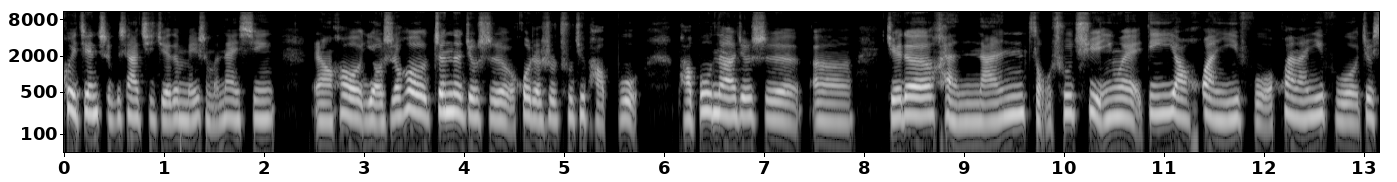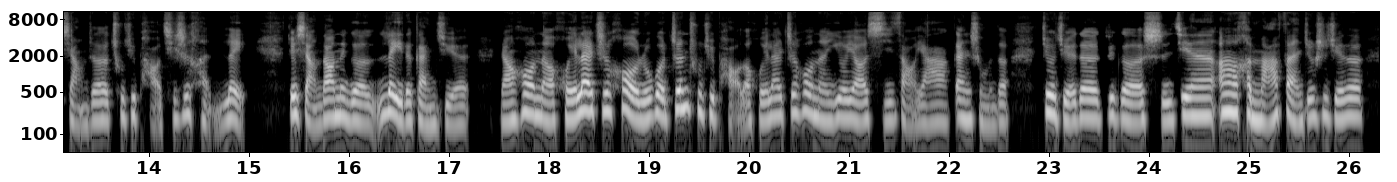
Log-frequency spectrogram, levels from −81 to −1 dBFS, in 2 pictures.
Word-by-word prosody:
会 255 -4 +5
坚 225 -1 +2
持 210 -5 -2
不 180 - -8
下 190 +1 0
去， 185 0 -4
觉 170 -1 -2
得 180 - -2
没 170 0 -3
什 185 -4 -6
么 150 -1 -11
耐 185 +1 -3
心， 180 +1 -3 0.3
然 165 0 -3
后 200 -1 +3
有 165 -1 +1
时 185 +5 0
候 230 -2 +4
真 235 +5 +4
的 230 -2 +4
就 200 -2 0
是 175 -4 -1
或 200 +9 -1
者 175 -2 0
说 175 +1 -4
出 190 +3 -7
去 210 - -3
跑 160 -6 -8
步， 180 0 -3 0.3
跑 180 -1 -3
步 240 +5 +2
呢， 210 -3 +4
就 200 0 +1
是， 175 -5 -2
呃， 165 -1 -5 0.3
觉 190 0 +2
得 210 0 +6
很 165 -6 -3
难 180 +7 0
走 215 - -7
出 225 0 -1
去。 220 +2 -1
因 185 +3 0
为 190 -3 0
第 220 0 0
一 - - +1
要 195 -6 +3
换 185 -4 0
衣 175 +2 -1
服， 160 -6 -7
换 205 +8 -2
完 185 +1 -2
衣 215 - 0
服 165 -6 -4
就 195 +5 -3
想 170 -7 -5
着 170 +1 -1
出 180 +4 -7
去 205 +2 -5
跑， - - -10
其 185 - -5
实 205 +4 -1
很 - - -8
累， - - -1 0.4
就 210 - +4
想 150 -8 +1
到 190 +3 +4
那 200 0 +1
个 170 -2 +1
累 200 +5 +3
的 170 - 0
感 145 -3 -3
觉。 145 0 -6 0.3
然 165 +1 0
后 225 +2 +3
呢， 180 -5 0
回 175 +2 +2
来 245 +2 +8
之 240 0 0
后 225 -5 +4
如 175 +2 +1
果 210 -3 +3
真 265 +9 +4
出 250 -4 -4
去 200 -1 -2
跑 - - -8
了， 160 - -4
回 165 +1 -3
来 200 +2 -1
之 230 +3 -3
后 235 0 0
呢， 185 -4 -2
又 185 +3 -1
要 165 -2 0
洗 170 -1 -2
澡 180 +1 -7
呀， 155 +1 -6
干 185 -2 0
什 165 -3 -6
么 140 -1 -12
的， 160 +1 -6 0.3
就 225 -2 +5
觉 165 -3 0
得 185 0 +3
这 200 +4 -4
个 165 -3 +1
时 165 -1 +3
间， 200 +2 +3
啊， 235 0 +5
很 220 -2 0
麻 165 +2 +1
烦， 185 -7 0
就 185 +3 -3
是 200 +1 -4
觉 180 -1 -1
得 195 0 0
185 Hz, 265 characters per minute, -23 LUFS, 170-205 Hz, 0.4 s, 来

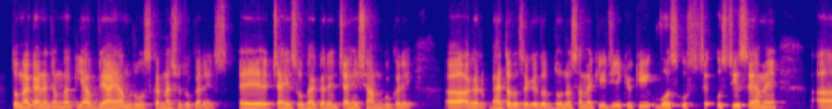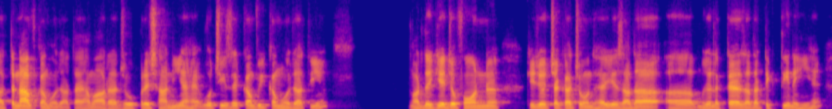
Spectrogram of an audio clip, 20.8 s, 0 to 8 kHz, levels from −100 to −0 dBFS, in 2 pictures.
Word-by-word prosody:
तो 155 - +1
मैं 170 0 +4
कहना 170 0 +4
चाहूँगा 170 +1 -3
कि 180 - -2
आप 170 -5 +2
व्यायाम 125 +6 +4
रोज़ 120 -1 -6
करना 110 -1 -2
शुरू 105 -1 -7
करें - - -5
स - - -12 0.2
अ, 110 -1 +4
चाहे 115 +3 +1
सुबह 120 0 -1
करें, 130 +1 -3
चाहे 135 0 0
शाम 115 -5 -3
को 115 - -7
करें। - - -3 0.5
अ, - - +1 0.2
अगर 120 -1 +1
बेहतर 115 +8 +3
हो 145 - +1
सके 140 0 -1
तो 140 0 +1
दोनों 115 +5 -1
समय 130 0 -3
कीजिए 125 +4 -4
क्योंकि 130 -1 -2
वो 150 +3 +2
स 155 0 -3
उससे 150 +1 -6
उस 165 0 -4
चीज़ 165 0 +2
से 170 0 +3
हमें 165 +2 +1 0.6
अ, 125 0 +2
तनाव 160 +3 +7
कम 115 -3 0
हो 100 -1 -6
जाता 95 +1 -4
है, 100 - -2
हमारा 105 +1 -1
जो 110 - 0
परेशानियाँ 110 +5 0
हैं, 145 +4 -3
वो 165 -1 -1
चीज़ें 155 +1 -1
कम 155 0 +1
ही 170 - -3
कम 140 - +1
हो - - -2
जाती 110 +5 -1
है। 200 - -9 1.1
और 125 -1 0
देखिए, 130 +2 +5
जो 140 0 +5
फ़ोन 125 -1 +1 0.5
की 125 - 0
जो 130 +1 +5
चकाचौंध 130 -2 +1
है 130 +2 0
ये 130 0 +2
ज़्यादा 115 0 +2 0.2
अ, 110 -1 -2
मुझे 130 +2 -2
लगता 130 +2 +1
है 140 - +6
ज़्यादा 120 -1 +1
टिकती 150 - -3
नहीं 110 -3 -4
है। - - -9
130 Hz, 210 wpm, -24 LUFS, 115-145 Hz, 1.1 s, तनाव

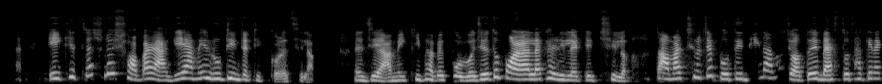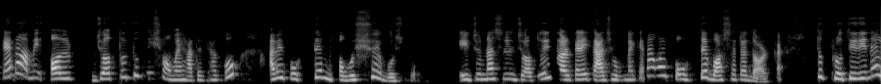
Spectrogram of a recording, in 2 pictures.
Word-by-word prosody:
হ্যাঁ, - - -21 0.3
এই 275 - +1
ক্ষেত্রে 350 +4 -2
আসলে - - -4 0.2
সবার 255 +1 +3
আগে 200 +5 -4
আমি 270 +2 -4
রুটিনটা 255 -4 +1
ঠিক 180 -1 -11
করেছিলাম। 130 +3 -7 0.6
যে 195 - +2
আমি 180 +2 -3
কিভাবে 215 -2 -1
করব। 185 -2 0
যেহেতু 245 +9 +2
পড়ালেখা 235 0 +7
related 195 -1 -2
ছিল। 210 -7 -3 0.3
তো - - -9
আমার 260 +2 +4
ছিল 325 - -3
যে 390 - +2
প্রতিদিন 245 +2 -3
আমি 315 - -11
যতই 230 +5 +3
ব্যস্ত 215 +1 +3
থাকি 255 +2 -5
না 270 - 0
কেনো 375 +8 +3
আমি 300 -2 -6 0.2
অল 270 +1 +6 0.4
যতটুকুই 275 +4 -2
সময় 215 -2 0
হাতে 195 +1 -4
থাকুক, 215 - -2 0.3
আমি 305 - +4
পড়তে 280 +6 -3 0.2
অবশ্যই 215 - -1
বসব। 165 0 -6 0.5
এর 225 - +1
জন্য 240 -1 -3
আসলে 250 -1 -9
যতই 195 +10 -2
দরকারি 225 +2 +5
কাজ 195 +1 +7
হোক 215 - -3
না - - -2
কেনো, 395 - -3
আমার 410 0 +1
পড়তে 235 +4 -1
বসাটা 215 +2 +1
দরকার। - - -4 0.3
তো - - +1
প্রতিদিনের 280 - +1
240 Hz, 185 wpm, -24 LUFS, 210-275 Hz, 0.6 s, পড়ালেখা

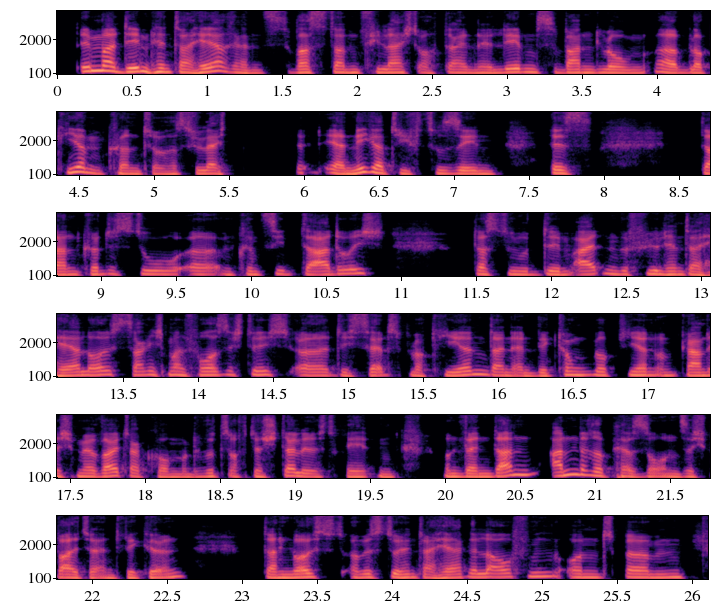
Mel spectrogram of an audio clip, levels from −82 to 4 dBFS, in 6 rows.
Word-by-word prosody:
immer 215 +2 +7
dem 175 +1 +6
hinterherrennst, 150 -4 +1
was 145 0 +1
dann 145 -2 +1
vielleicht 145 0 -1
auch 135 -4 -5
deine 135 +1 -2
Lebenswandlung, 140 -2 +1
äh, 140 -6 +3
blockieren 140 - +1
könnte, 130 -2 -2
was 125 0 -3
vielleicht 140 -2 0 0.4
e - - -7
eher 135 -7 +3
negativ 155 - +2
zu 145 - -4
sehen 135 -2 0 0.3
ist, 150 -6 0 0.7
dann 140 -1 +2
könntest 155 +1 -4
du, 155 -1 -1
äh, 150 -1 -1
im 145 -3 -7
Prinzip 145 +2 -5
dadurch, 180 +6 +1 0.6
dass 150 -4 -1
du 150 -2 -1
dem 140 +1 -1
alten 155 +2 +1
Gefühl 150 +1 -1
hinterherläufst, 145 +5 +1
sage 160 0 -1
ich 170 +1 -4
mal, 165 - +2
vorsichtig, 160 +2 -2
äh, 145 -2 0
dich 140 -5 -5
selbst 155 +2 -2
blockieren, 150 +7 0
deine 145 -3 0
Entwicklung 135 +6 -1
blockieren 155 0 0
und 145 -1 -4
gar 140 0 +4
nicht 140 +1 -2
mehr 140 -1 +1
weiterkommen 145 -5 +1
und 125 - -4
du - - -5
würdest 145 -1 -3
auf 135 - -5
der 140 - -1
Stelle 155 +2 +2
treten. 130 -1 -3 0.3
Und 140 -1 0
wenn 135 -1 +3
dann 215 - +3
andere 210 -6 +3
Personen 135 -1 -1
sich 130 -1 -3
weiterentwickeln, 135 +3 0 0.5
dann 140 -1 +2
läufst 155 +2 +1
äh, - - -1
bist 150 +1 -2
du 155 - +4
hinterhergelaufen 160 +6 0
und, 150 -3 -2
ähm, 150 -1 +1
145 Hz, 165 wpm, -23 LUFS, 135-160 Hz, 0.7 s, immer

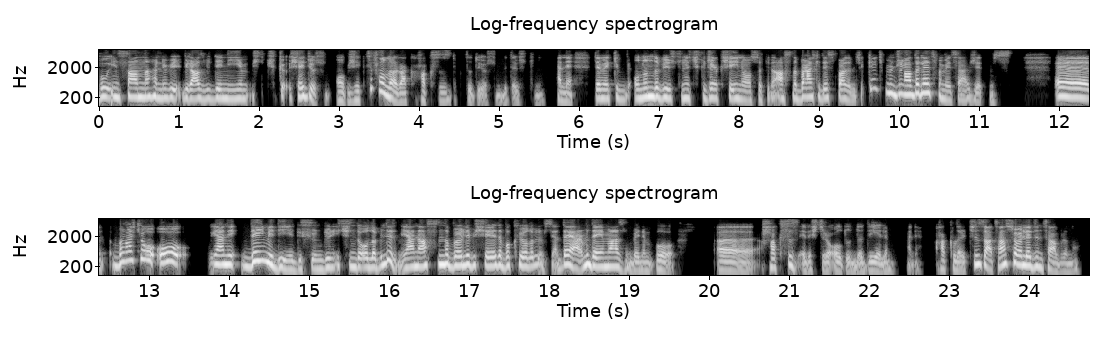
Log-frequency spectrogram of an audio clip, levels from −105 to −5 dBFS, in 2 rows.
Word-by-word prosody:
bu 210 0 +1
insanla, 205 0 +2
hani, 195 -2 0
bir 190 -2 -2
biraz 185 -1 +3
bir 185 -1 -7
deneyim, 185 -1 -1
işte, 215 - -14
çünkü 205 - -9
şey 215 +2 +1
diyorsun, 215 +2 -6
"Objektif 160 - -7
olarak 205 - +2
haksızlıktı." 160 0 -11
diyorsun, - - -13
bir - - -15
de - - -12
üstüne. - - -18 0.2
Hani, - - -4 0.3
demek 190 -1 0
ki 200 - -5
bu - - -10
onun 205 +4 +4
da 215 -2 +2
bir 200 - +2
üstüne 190 +1 -4
çıkacak 190 +1 -5
şeyin 190 -1 -2
olsa 160 0 -7
falan - - -4
aslında 185 0 -1
belki 210 0 +1
de - - -3
ispat 195 -2 -1
edecekken, 405 - -10
hiç 390 -5 -13
mücadele 275 +1 +4
etmemeyi 240 - -2
tercih - - -7
etmişsin. - - -16 0.5
Eee, 205 -4 +5
belki 315 - +1
o 340 - +4
o, 305 - +5 0.3
yani, 240 -1 +4
değmediğini 205 - +3
düşündüğün 170 +3 -4
için 205 -1 -4
de - - +1
olabilir 195 - +1
mi? - - -8
Yani, 195 +1 +3
aslında 235 +2 +3
böyle 220 +2 +4
bir - - 0
şeye 210 -1 +1
de 225 - +1
bakıyor 215 0 0
olabilir 205 +3 -2
misin? - - -9
Değer 240 -3 +5
mi 240 0 +5
değmez 200 -3 +2
mi - - -8
benim 140 -1 -7
bu, 160 -2 -4 0.5
eee, 145 -2 0 0.2
haksız 190 +3 -3
eleştiri 140 -1 -7
olduğunda - - -6
diyelim, 140 -1 -5
hani, 230 +2 -18 0.2
haklılar - - -6
için 240 - -1
zaten 225 -3 +2
söyledin 225 -5 +3
tavrını. 130 -6 -5
200 Hz, 185 wpm, -23 LUFS, 185-230 Hz, 0.5 s, Eee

